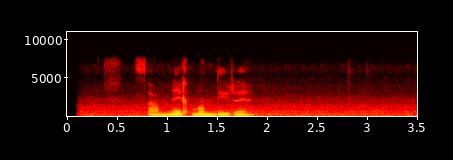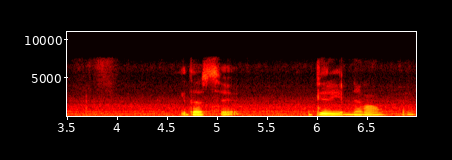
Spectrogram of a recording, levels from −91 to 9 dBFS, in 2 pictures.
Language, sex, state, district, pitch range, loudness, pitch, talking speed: Hindi, male, Uttar Pradesh, Jalaun, 200-215 Hz, -21 LUFS, 205 Hz, 60 wpm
